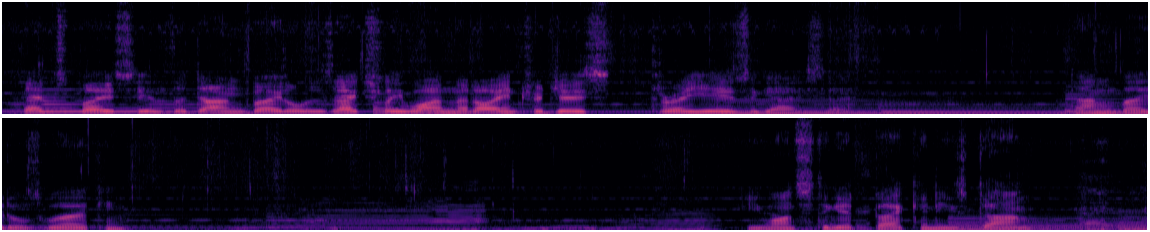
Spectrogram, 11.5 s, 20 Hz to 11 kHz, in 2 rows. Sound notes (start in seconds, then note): 6.8 cow lowing; 11.0 chuckles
